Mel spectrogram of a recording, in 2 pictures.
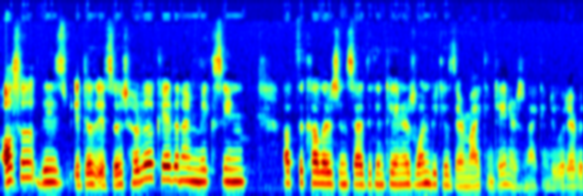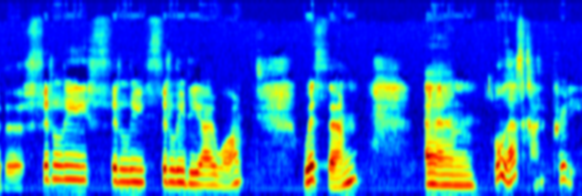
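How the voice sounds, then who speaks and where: Anxious, whimsical woman with creaky voice. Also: medium pitch, lively intonation, mellow, no echo, highs cut off. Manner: theatrical, playful whimsy; halting, tangent-prone. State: anxious, panicky; unwell. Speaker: ASMR channel host. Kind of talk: casual rambling vlog.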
